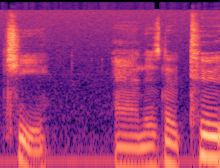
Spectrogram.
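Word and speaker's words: ち: toll again there's exceptions there's no t sound its chi and there's no to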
